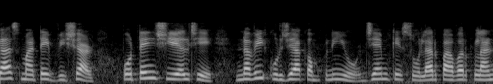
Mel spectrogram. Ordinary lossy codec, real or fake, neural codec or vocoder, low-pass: none; fake; codec, 16 kHz, 4 kbps, X-Codec, WavLM features, trained on Multilingual LibriSpeech; 7.2 kHz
